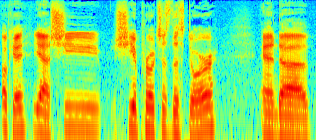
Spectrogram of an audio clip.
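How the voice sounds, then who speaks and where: A man running a tabletop game as dungeon master, with a bright, forceful voice pitched a little high. He narrates haltingly, restarting phrases and breaking into laughter. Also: clean tone.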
